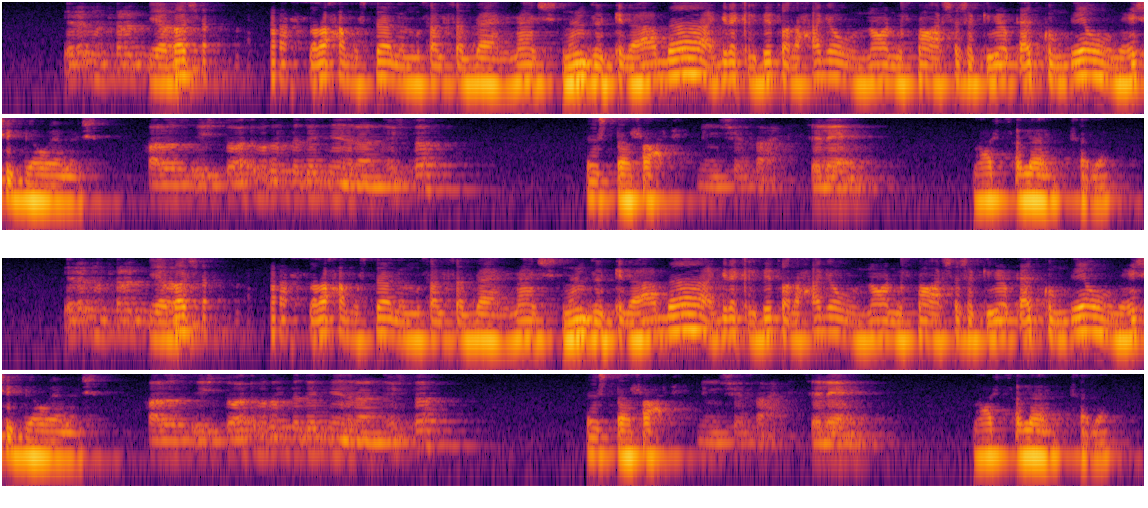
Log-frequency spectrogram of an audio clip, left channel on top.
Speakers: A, on the left; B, on the left.
A: ايه رايك نتفرج
B: يا باشا انا الصراحة مشتاق للمسلسل ده يعني ماشي ننزل كده قعدة اجيلك البيت ولا حاجة ونقعد نسمعه على الشاشة الكبيرة بتاعتكم دي ونعيش الجو يا باشا
A: خلاص قشطه وقت ما تفضى جدا رن قشطه
B: قشطة يا صاحبي
A: ماشي يا صاحبي سلام
B: مع السلامة سلام.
